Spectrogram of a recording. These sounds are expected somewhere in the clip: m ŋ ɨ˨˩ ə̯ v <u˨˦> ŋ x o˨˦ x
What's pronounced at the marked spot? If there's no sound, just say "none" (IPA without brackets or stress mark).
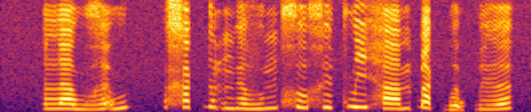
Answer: u˨˦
